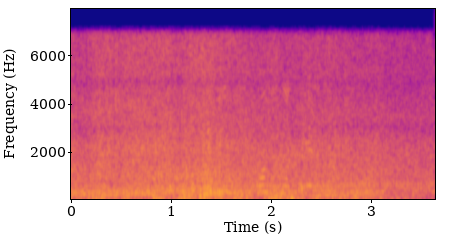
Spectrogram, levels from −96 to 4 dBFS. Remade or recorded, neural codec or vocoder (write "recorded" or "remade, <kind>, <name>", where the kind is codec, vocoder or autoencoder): recorded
